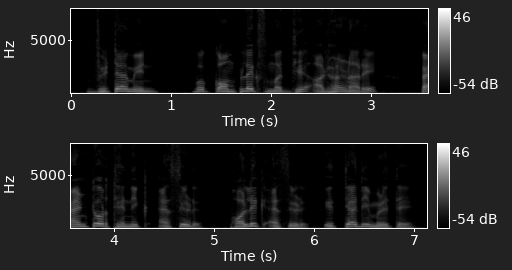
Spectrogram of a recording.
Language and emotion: Marathi, neutral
